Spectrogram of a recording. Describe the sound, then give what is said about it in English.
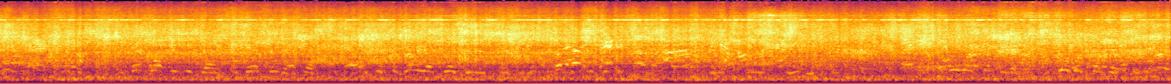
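A steady, loud drone of helicopter rotor and engine noise fills the background throughout, with indistinct voices murmuring underneath the constant roar. “I'm going to try to crank up the volume, but it's hard to hear due to the chopper in the background.”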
